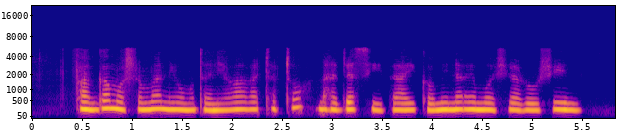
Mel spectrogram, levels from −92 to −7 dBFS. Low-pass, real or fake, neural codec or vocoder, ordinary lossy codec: 5.4 kHz; fake; codec, 24 kHz, 0.5 kbps, DualCodec; MP3, 32 kbps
